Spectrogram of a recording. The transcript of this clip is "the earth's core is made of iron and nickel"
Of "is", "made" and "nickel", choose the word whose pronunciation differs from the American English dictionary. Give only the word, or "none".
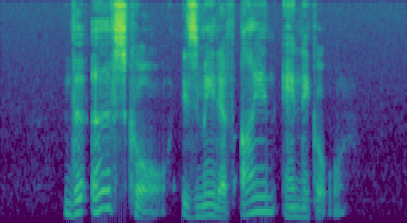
none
